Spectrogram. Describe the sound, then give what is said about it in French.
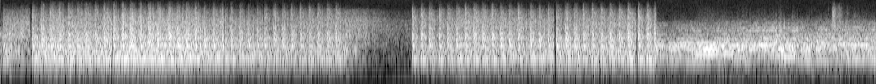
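Machine gun fire in front of a German headquarters: two long bursts of rapid, continuous shots, the first tapering off before a short pause, then giving way to a lower, steadier noise at the end. “Plus haut! Plus haut! Tire très imprécis.”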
